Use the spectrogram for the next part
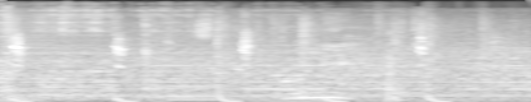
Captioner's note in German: auf Schweizerdeutsch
